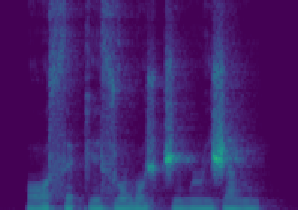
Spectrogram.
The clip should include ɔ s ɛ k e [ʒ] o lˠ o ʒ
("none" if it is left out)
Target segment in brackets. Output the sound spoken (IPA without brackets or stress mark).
z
